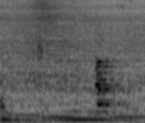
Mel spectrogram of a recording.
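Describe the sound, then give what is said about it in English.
A single short bark from a big Akita dog beyond a fence rises briefly over a steady low rumble like an idling engine; a fainter yelp may come earlier. No one speaks. “Puppies. Look at those Akitas.”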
